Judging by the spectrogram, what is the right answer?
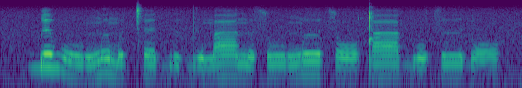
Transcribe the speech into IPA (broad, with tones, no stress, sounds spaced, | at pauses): ɡ͡b ɛ˦ w oː˨ ŋ͡m ə˦˨ m ə˧ ǀʰ ɛ˨ ɡ͡b ɘ˨ ʔ d ɘ˨ m aː˧ n ə˨ s oː˧ ŋ͡m əː˧ t͡s ɔː˨ ǃ aː˧ ɡ͡b o˨ t͡s ɘː˧ ɗ ɔ˨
